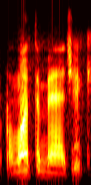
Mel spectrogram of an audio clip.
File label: LoFi Phrases, LoFi Vocals; Vengeance Samples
